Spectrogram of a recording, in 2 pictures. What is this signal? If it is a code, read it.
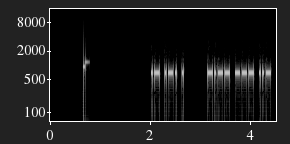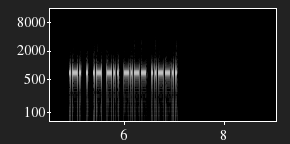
Morse code, heard as a keyed tone, about 34 wpm, 700 Hz. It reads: ARE YOU READY?
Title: 2x Word-Spacing - Sentences from Top 400 Words - 35wpm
